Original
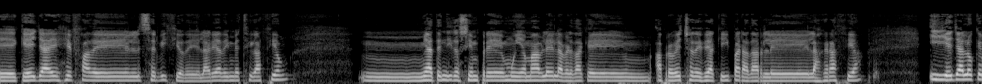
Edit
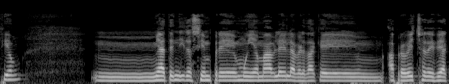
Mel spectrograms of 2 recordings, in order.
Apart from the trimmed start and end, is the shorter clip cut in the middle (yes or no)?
no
